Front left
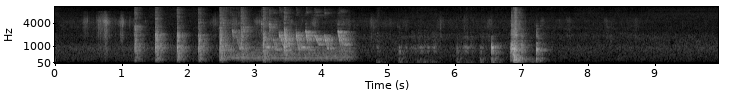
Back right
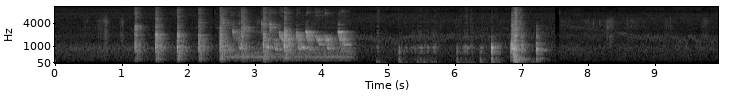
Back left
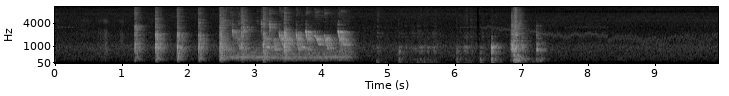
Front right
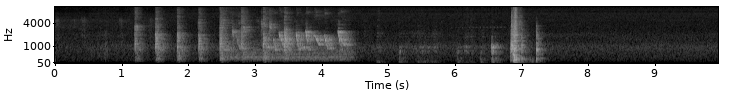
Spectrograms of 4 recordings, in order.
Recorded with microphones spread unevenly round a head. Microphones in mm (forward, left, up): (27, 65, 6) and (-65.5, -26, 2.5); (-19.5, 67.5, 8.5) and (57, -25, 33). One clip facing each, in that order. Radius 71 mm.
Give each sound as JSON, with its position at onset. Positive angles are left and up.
{"t": 1.2, "sound": "a clap", "azimuth_deg": 90, "distance_m": 6.0}
{"t": 2.5, "sound": "a bird", "azimuth_deg": 65, "distance_m": 4.5}
{"t": 4.8, "sound": "writing", "azimuth_deg": 165, "distance_m": 2.0}
{"t": 6.8, "sound": "crushing", "azimuth_deg": -30, "distance_m": 1.0}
